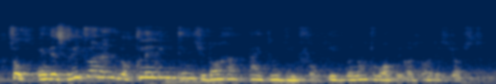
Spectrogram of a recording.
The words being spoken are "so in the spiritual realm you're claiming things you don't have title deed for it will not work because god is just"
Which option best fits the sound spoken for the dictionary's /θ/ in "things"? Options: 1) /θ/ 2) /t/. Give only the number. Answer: 2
